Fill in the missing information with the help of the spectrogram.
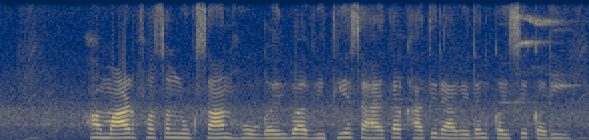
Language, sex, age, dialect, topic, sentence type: Bhojpuri, female, 18-24, Northern, agriculture, question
